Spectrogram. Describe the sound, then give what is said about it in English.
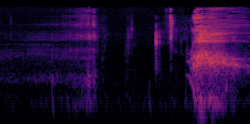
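Mouth sounds of someone sipping a drink: a few soft wet slurps and lip smacks, then a louder breathy swallow or exhale at the end. No talking. “Let me take a sip of Margaret, I need more than I need a real drink is what I need.”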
